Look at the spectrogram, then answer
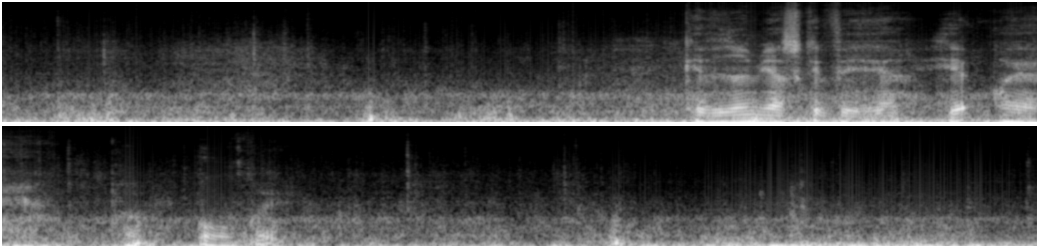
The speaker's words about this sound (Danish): Det regner godt lige nu.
